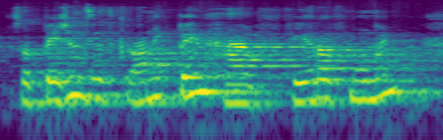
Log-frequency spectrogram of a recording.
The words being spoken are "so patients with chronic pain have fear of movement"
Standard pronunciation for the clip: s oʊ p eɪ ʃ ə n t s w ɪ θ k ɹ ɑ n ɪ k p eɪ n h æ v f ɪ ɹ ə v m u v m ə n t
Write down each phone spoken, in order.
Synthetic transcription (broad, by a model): s oʊ p eɪ ʃ ə n t s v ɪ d k ɹ ɑ n ɪ k p eɪ n h æ v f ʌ ɹ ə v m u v m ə n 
